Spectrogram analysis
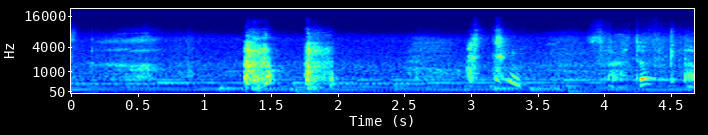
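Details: Acted cough-etiquette demonstration by an Indonesian child during COVID-19: two short coughs into a disposable tissue, then a few softer coughs, with faint music; shows covering a cough when no mask is available.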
